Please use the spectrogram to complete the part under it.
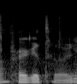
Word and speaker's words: purgatory: I don't know if you pronounce the G or not. – It's purgatory. – Yeah, is it purgatory? – Yeah.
